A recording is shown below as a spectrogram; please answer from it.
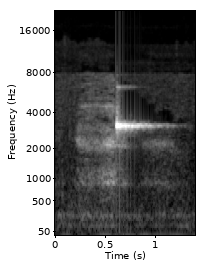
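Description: A smoke detector gives a single short, high electronic chirp that is fairly faint and stands alone against a quiet background.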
